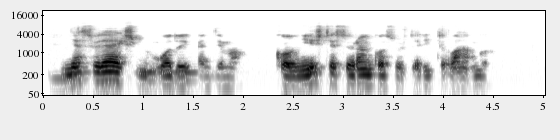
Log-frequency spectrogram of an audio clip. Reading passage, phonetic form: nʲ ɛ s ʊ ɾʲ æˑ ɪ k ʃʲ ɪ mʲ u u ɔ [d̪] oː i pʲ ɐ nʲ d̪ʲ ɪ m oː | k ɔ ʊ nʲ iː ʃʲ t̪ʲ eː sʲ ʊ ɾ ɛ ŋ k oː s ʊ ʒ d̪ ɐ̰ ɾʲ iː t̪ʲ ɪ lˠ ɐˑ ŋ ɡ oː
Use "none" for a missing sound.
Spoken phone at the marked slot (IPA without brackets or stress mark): d̪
